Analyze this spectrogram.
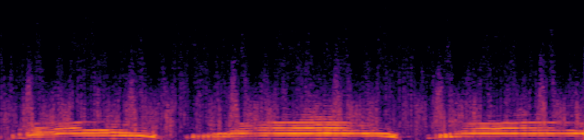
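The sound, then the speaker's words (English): A lynx lets out three long, wailing yowls in a row, each a rich, sustained cry that sags downward at the end, separated by brief pauses and with no talking. “Went the lynx.”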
